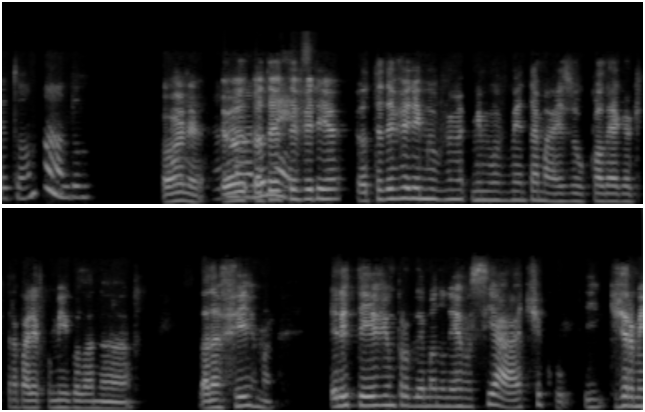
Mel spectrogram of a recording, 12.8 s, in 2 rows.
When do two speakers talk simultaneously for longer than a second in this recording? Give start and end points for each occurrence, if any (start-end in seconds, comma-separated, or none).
2.1-3.4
